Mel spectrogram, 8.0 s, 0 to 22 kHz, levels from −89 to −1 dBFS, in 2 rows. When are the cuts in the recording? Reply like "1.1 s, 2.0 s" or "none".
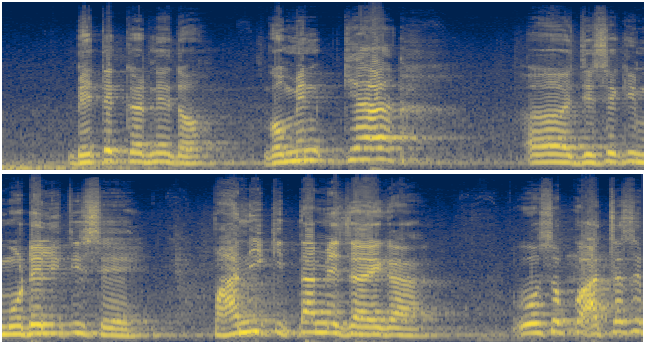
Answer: none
